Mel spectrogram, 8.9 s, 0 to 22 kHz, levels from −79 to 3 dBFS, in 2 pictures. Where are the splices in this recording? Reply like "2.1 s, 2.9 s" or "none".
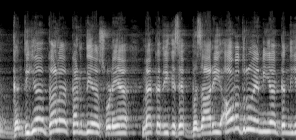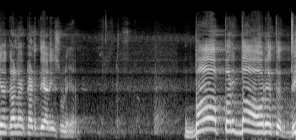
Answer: none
